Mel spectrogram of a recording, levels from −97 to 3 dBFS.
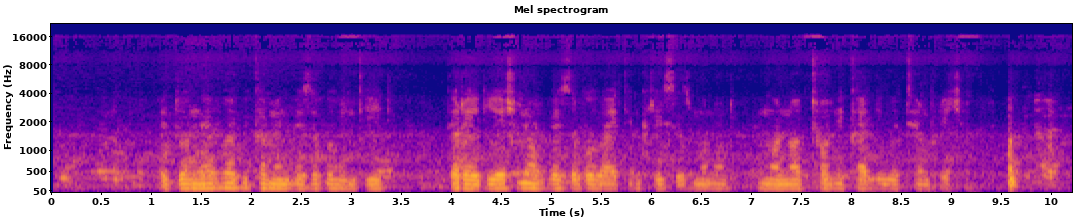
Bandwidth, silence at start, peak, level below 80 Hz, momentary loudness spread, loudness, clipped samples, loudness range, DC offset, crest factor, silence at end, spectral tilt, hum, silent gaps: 17 kHz; 0.05 s; -4 dBFS; -56 dBFS; 17 LU; -24 LUFS; under 0.1%; 5 LU; under 0.1%; 20 dB; 0.15 s; -8.5 dB/octave; none; none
